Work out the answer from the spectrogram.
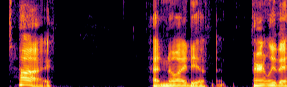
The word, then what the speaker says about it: Ti: announced the 3070 ti which i learned today is not pronounced ti is pronounced thai had no idea apparently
